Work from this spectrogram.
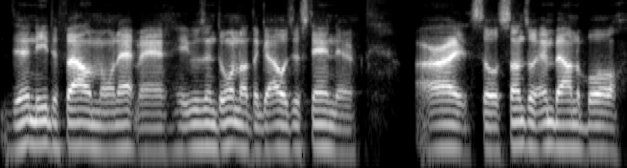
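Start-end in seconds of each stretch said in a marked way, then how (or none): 4.2-6.2 steady broadcaster's call of the action; live basketball play-by-play commentary. Acted. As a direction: call the game like a courtside announcer. Calls the game play by play.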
